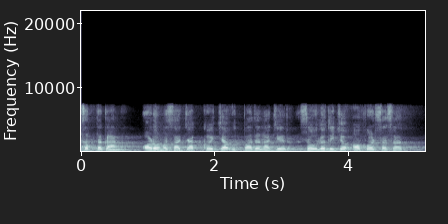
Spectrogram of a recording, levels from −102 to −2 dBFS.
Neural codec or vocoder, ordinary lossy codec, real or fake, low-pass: codec, 44.1 kHz, 7.8 kbps, DAC; none; fake; 7.2 kHz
